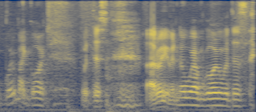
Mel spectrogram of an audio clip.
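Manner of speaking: cracking up at his own tangent; laughing. Real, not acted. Host laughing at his own rambling, laughing.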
